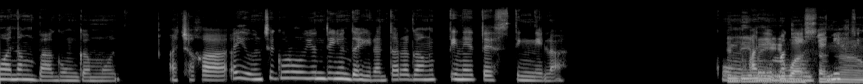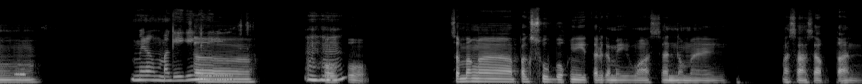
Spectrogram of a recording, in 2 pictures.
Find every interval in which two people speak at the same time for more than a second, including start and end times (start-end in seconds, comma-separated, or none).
7.3-8.7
